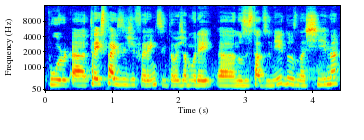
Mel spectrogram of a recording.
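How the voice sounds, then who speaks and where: A woman's voice: on the high side, steady tone, normal speed, vocal fry. A young Brazilian woman talking casually as an interview guest, chatty and rambling with many fillers. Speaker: guest, founder of an online English school.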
